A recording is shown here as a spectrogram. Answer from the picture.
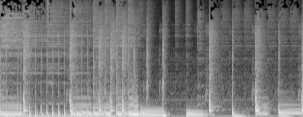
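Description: DigiTech Trio+ band-creator pedal playing a generated backing groove of drums and bass line while its style is being switched. The groove is dense at first and turns sparser, with short gaps between hits, about halfway through, as a different style comes in.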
